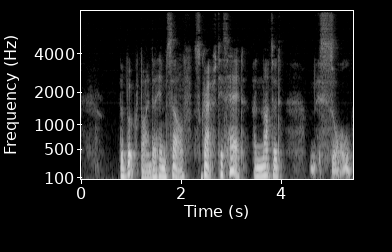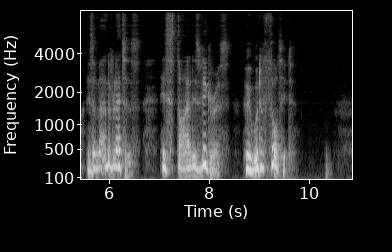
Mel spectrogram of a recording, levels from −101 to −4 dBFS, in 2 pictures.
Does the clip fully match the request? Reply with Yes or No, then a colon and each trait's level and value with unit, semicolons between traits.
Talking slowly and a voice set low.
Yes: slow, 130 wpm; low, 130 Hz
